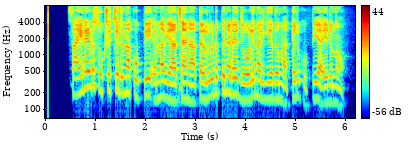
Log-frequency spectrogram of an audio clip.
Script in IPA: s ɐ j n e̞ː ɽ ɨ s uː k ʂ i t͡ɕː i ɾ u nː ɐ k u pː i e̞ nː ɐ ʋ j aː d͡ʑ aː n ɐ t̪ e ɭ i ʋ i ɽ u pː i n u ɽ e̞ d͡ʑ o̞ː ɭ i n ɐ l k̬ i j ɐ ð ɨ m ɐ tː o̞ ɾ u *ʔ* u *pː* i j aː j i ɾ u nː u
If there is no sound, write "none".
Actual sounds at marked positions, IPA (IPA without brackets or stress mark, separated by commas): k, pː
